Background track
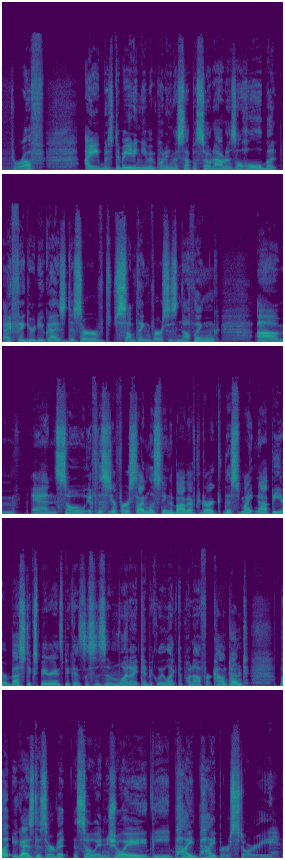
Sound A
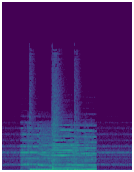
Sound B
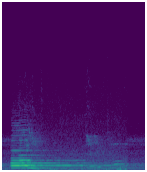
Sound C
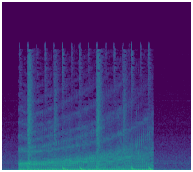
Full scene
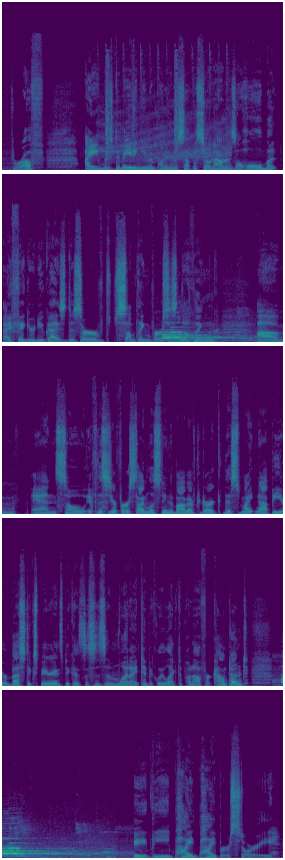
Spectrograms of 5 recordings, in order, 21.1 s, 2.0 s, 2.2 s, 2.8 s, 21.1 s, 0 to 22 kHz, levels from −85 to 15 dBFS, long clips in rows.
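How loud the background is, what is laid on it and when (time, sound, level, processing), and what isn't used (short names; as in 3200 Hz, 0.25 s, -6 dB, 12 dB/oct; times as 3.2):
background track -7.5 dB
1.17 add C -12.5 dB + inverse Chebyshev high-pass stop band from 790 Hz, stop band 50 dB
6.48 add B -9 dB
16.7 replace with B -3 dB + bell 270 Hz -14 dB 0.73 oct
not used: A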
